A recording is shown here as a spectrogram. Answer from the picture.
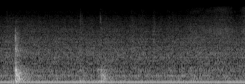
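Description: Large kitchen knife chopping cooked tripe on a plastic cutting board: one sharp knock just after the start, then a fainter one about a second later.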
